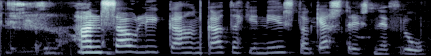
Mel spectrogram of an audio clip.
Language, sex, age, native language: Icelandic, female, 18-19, Icelandic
